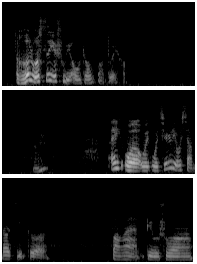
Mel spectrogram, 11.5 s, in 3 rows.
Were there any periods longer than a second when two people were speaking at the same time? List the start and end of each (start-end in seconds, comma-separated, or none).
none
